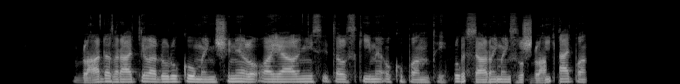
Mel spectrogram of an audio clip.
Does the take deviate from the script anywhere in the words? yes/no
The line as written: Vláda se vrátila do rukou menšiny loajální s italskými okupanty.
yes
